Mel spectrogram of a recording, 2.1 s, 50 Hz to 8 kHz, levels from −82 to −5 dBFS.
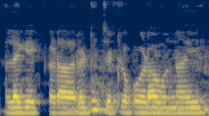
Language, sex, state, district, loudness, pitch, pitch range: Telugu, male, Andhra Pradesh, Sri Satya Sai, -16 LUFS, 140 Hz, 135-140 Hz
